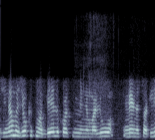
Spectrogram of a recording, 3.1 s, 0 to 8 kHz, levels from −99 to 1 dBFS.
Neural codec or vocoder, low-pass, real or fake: none; 7.2 kHz; real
